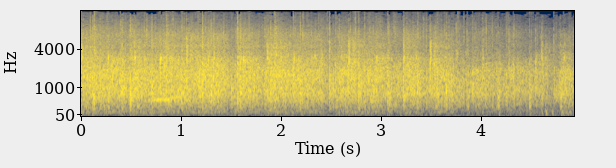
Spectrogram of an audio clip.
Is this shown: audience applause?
yes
